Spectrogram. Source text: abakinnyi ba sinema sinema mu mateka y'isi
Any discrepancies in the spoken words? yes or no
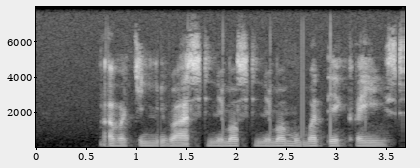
no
